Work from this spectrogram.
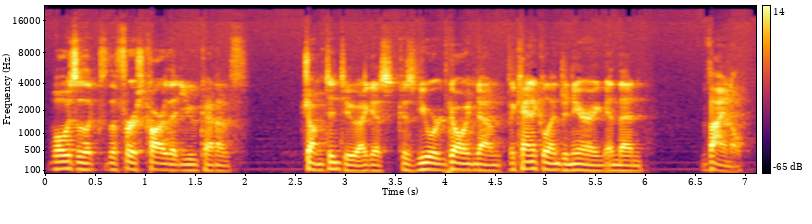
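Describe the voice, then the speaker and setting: A man's voice: on the low side, steady tone, a little fast. A man hosting a podcast interview, asking long, rambling questions that stop and restart. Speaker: podcast host. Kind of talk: casual interview chat.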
